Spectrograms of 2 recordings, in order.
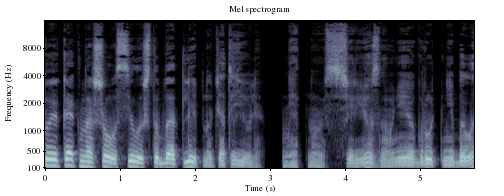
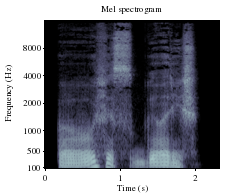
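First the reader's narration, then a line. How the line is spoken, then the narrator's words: Drawling. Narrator (Russian): протянул я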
